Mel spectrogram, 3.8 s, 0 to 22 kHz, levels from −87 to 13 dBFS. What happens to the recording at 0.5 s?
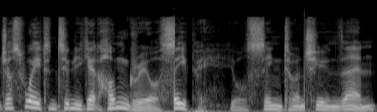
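Nothing goes wrong at 0.5 s; the speech there plays through intact, with no dropout, click or distortion.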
